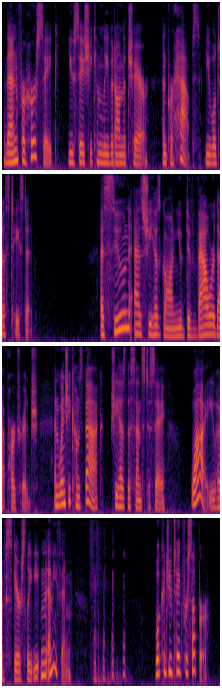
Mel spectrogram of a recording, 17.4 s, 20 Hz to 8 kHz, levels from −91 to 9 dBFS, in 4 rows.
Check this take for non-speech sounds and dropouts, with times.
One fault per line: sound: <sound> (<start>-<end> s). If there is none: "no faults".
sound: laugh (14.8-15.7 s)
